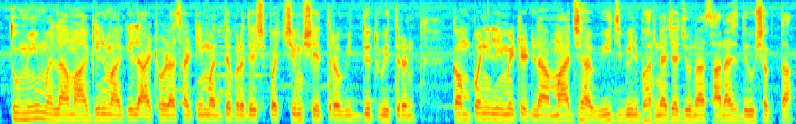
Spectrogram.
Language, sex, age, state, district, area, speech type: Marathi, male, 18-30, Maharashtra, Nagpur, rural, read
